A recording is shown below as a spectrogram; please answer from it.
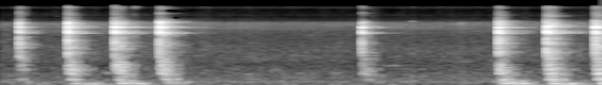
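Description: Hammer nailing into a timber beam overhead: eight sharp, briefly ringing blows. Four come in quick succession, one follows alone after a pause, and three more come close together near the end.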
